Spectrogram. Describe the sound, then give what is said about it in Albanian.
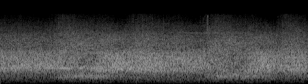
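A huge crowd cheers to welcome Pope Francis in South Korea on a national holiday, a dense, steady roar of many voices that holds at an even level without breaks. “nisi kështu me turmën oqeanike që e priti me brohoritje e me një kort papritur në gjuhën italiane. Roft papën.”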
